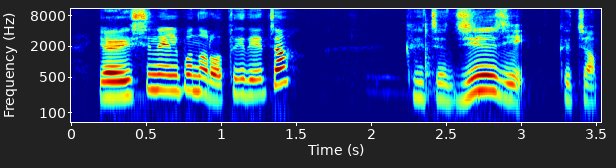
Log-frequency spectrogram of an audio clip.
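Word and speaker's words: じゅうじ: 그죠, 주지. 그쵸, 발음 주의하셔야 돼요. 주지가 아니라 주지, 장음으로 발음해 주셔야 돼요.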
